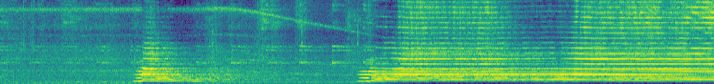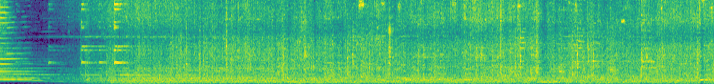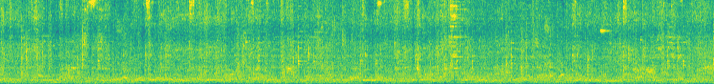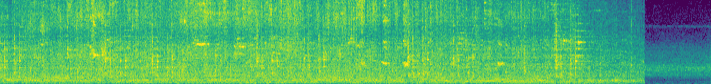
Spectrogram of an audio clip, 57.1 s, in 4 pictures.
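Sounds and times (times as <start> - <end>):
freight train passing: 0.0 - 57.0
locomotive horn blast: 2.6 - 5.3, 7.1 - 17.4
wheels clicking over rail joints: 15.9 - 55.6.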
